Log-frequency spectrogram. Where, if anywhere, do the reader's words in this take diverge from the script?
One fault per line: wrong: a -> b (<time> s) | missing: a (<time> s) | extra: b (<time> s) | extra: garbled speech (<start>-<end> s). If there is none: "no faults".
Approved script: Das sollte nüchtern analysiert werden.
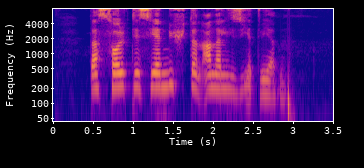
extra: sehr (1.1 s)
